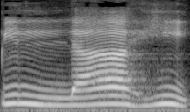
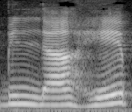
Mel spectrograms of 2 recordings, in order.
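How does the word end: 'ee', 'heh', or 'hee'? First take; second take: hee; heh. First: The word ends with a clear 'hee'. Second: The word ends with 'heh' instead of 'hee'. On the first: The speaker calls it right. "हा को हम प्रोमिनेंट करेंगे" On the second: The speaker calls it wrong. "ही को हे पढ़ देते हैं"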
